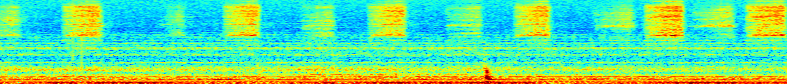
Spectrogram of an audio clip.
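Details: A returning fledgling American barn owl in its Florida nest box makes roughly eleven rasping hisses, each under half a second, spaced irregularly, with a low continuous hum and one faint click.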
